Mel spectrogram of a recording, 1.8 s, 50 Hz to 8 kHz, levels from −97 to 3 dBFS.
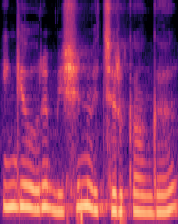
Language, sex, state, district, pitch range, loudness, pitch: Tamil, female, Tamil Nadu, Nilgiris, 230-290 Hz, -14 LUFS, 255 Hz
